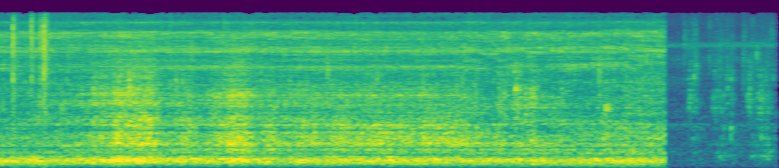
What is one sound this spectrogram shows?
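A spray can hisses steadily.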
